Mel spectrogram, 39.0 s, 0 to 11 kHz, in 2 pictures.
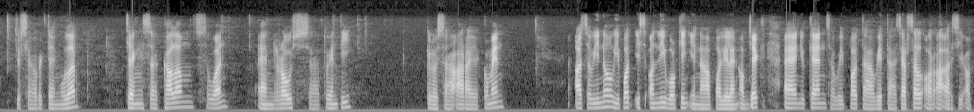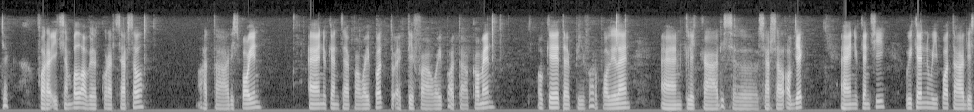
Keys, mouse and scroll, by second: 0.1 space, 1.1 click, 4.3 1, 5.1 click, 6.4-7.6 typing, 7.6 click, 21.7 c, 22.3 space, 23.5 click, 26.2-27.9 typing, 29.2 space, 31.0 p, 31.7 space, 35.2 click.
